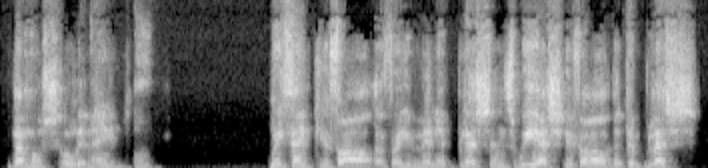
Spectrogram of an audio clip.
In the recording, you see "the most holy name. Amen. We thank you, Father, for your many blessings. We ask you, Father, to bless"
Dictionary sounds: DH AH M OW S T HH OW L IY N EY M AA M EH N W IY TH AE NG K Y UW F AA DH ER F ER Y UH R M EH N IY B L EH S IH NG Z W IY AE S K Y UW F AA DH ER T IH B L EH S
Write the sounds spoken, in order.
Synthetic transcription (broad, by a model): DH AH M OW S T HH OW L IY N EY AA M W IY TH AE NG K Y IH F AA DH ER F ER Y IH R M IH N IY B L EH S IH NG Z W IY AE S K Y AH F AA DH ER T IH B L EH S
